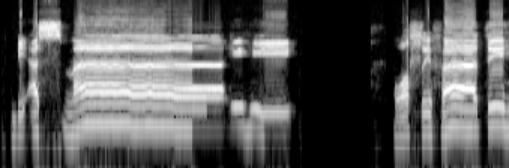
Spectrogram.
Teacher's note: ہا کے نیچے کھڑی زیر ہے، ایک الف کے برابر کھینچ کر پڑھیں گے۔ بِأَسْمَائِهِ وَصِفَاتِهِ، صاد حروف مستعلیہ میں سے ہے، پور پڑھا جائے گا۔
